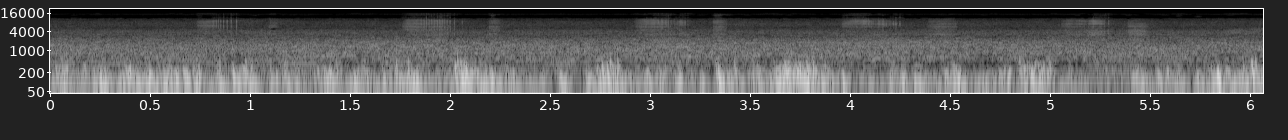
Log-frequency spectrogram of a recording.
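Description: Rubbing and handling noise from a camera microphone held close against a knee as the leg is moved, with faint scratchy sounds about once a second.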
